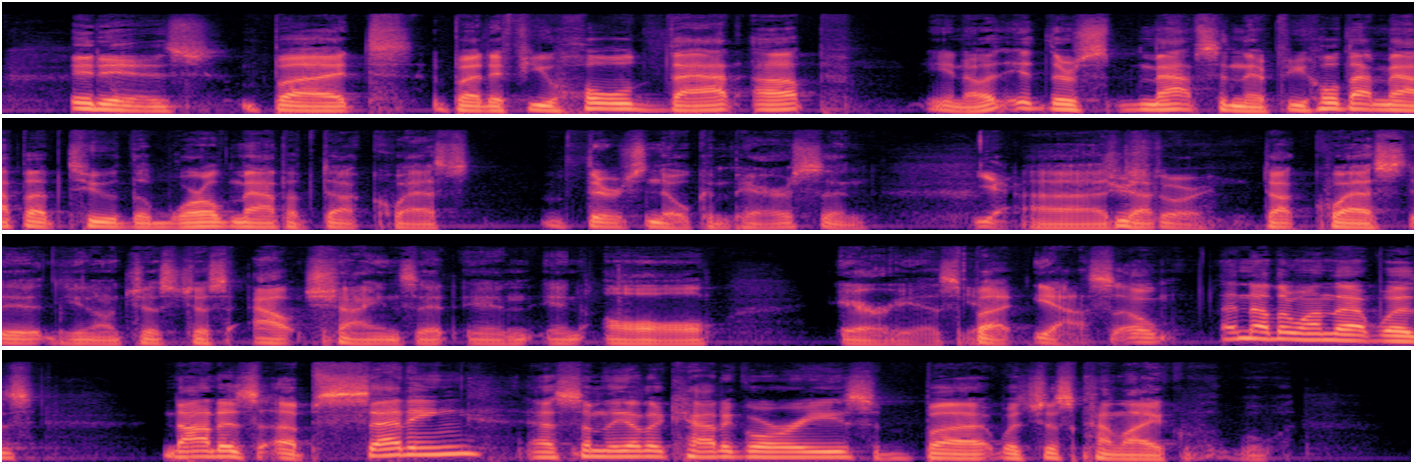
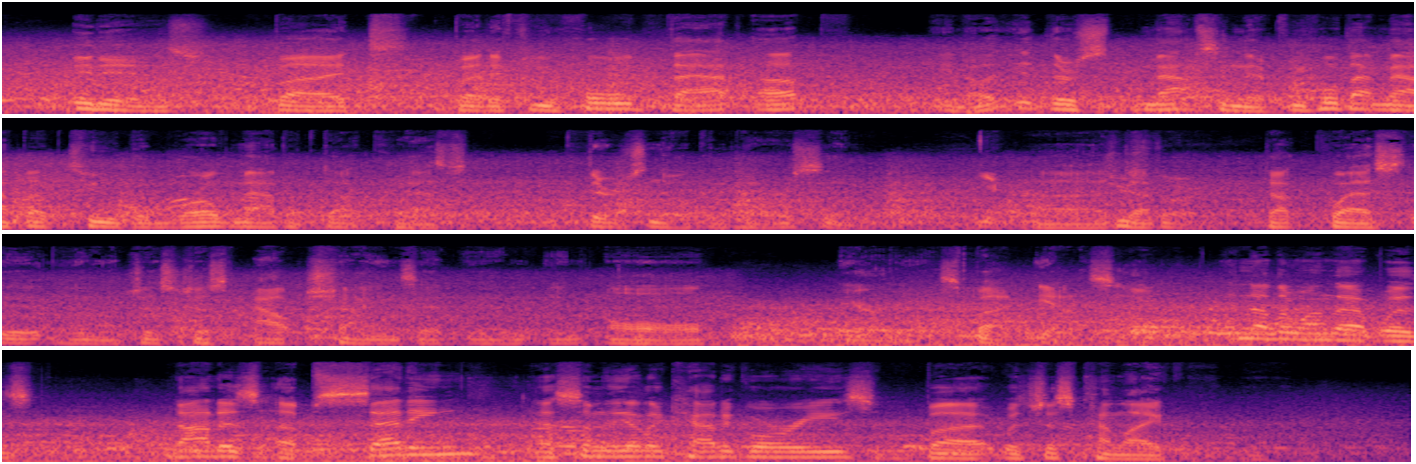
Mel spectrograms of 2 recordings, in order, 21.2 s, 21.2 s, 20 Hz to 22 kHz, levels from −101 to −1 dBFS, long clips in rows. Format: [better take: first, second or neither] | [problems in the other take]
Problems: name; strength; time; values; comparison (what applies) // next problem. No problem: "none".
first | train or aircraft noise; loud; throughout; 3 dB below the speech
